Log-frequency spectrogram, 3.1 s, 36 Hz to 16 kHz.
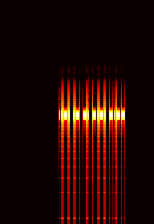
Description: Morse code, heard as a keyed tone, about 50 wpm, 700 Hz. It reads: FANCY
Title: Multi-letter Phonemes Repeated 3x 50wpm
